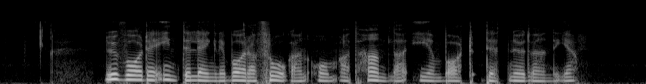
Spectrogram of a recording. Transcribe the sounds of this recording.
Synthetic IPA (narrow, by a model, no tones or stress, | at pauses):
nʉ̟ːvaɖɛʔɪnt̪əlɛŋɾəbɑːɾafɾoːɡanɔmʔat̪hand̪la̰ʔeːnbɑːʈd̪ɛt̪nøːd̪vɛnd̪ɪɡa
